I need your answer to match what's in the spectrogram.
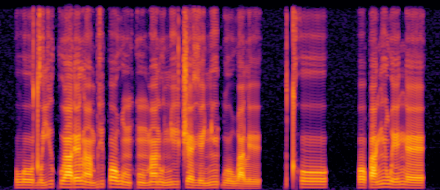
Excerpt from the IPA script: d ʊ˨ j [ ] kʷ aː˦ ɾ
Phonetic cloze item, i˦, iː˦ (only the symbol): i˦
